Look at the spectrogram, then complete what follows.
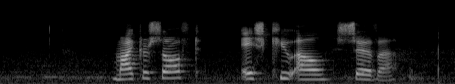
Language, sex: English, female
